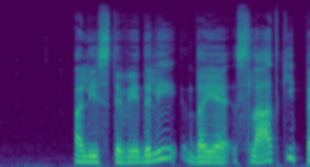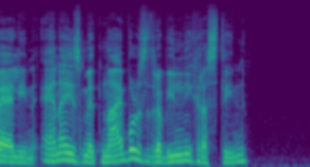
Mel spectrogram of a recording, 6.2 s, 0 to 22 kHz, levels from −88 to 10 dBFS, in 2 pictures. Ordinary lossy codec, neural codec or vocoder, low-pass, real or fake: none; vocoder, 44.1 kHz, 128 mel bands every 512 samples, BigVGAN v2; 19.8 kHz; fake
